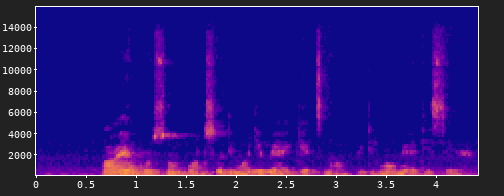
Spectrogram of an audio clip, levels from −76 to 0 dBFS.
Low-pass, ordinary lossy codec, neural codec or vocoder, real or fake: 14.4 kHz; none; none; real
